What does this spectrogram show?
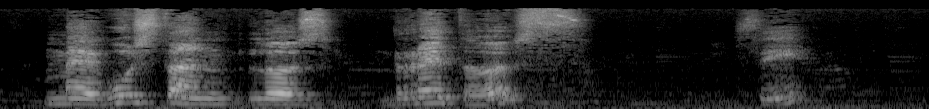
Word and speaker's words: reto: Por ejemplo, Roma, o me gustan los retos, ¿sí? Al principio de la palabra, the beginning of the word, the sound is a strong one, R, Roma, reto, ¿sí? If you've got the R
